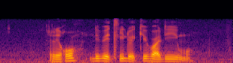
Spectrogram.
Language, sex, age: Northern Sotho, male, 29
